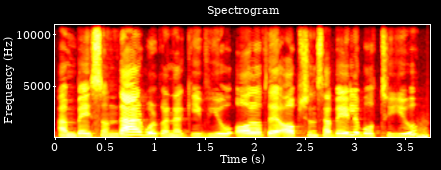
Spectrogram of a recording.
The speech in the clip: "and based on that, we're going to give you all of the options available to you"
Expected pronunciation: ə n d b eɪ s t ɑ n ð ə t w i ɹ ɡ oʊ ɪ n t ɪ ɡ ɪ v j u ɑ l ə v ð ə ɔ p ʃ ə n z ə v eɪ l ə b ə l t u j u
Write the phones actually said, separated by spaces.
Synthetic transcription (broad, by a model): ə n b eɪ s t ɑ n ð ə t w i ɹ ɡ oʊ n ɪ ɡ ɪ v j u ɑ l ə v ð ə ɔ p ʃ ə n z ə v eɪ l ə b ə l t u j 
